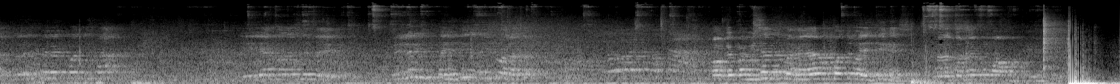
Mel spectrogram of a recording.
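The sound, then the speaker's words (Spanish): People talk steadily in the background, then near the end a door is shut with a single loud, heavy thud. “Voy a cerrar la puerta.”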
